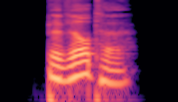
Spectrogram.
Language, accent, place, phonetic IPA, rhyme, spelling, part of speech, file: German, Germany, Berlin, [bəˈvɪʁtə], -ɪʁtə, bewirte, verb, De-bewirte.ogg
- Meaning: inflection of bewirten: 1. first-person singular present 2. first/third-person singular subjunctive I 3. singular imperative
